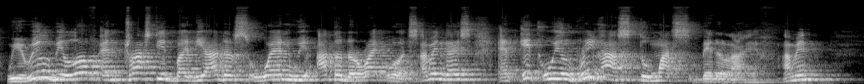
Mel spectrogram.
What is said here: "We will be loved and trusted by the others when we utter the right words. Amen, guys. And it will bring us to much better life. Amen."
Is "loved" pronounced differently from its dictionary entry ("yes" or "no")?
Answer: yes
